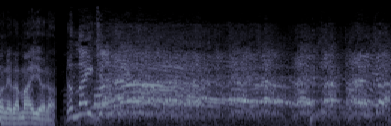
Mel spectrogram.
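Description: A crowd of men cheer and shout together in an echoing room.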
